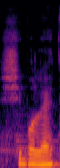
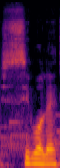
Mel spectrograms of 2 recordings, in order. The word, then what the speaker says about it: chibolete: respondesse que não diziam Então diga chibolete se ele dissesse a sibolete sem conseguir pronunciar corretamente a palavra prendi o no matavam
